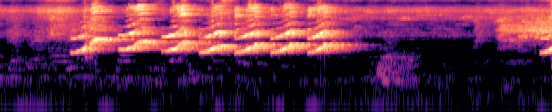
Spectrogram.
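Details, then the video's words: Recorded cockatoo song played back for a class: a quick run of about seven bright, rising chirped notes, evenly spaced, then a short gap and one more rising note, over a low steady hum. "Ahora, compañeros, vamos a escuchar su canto de la cacatúa."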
